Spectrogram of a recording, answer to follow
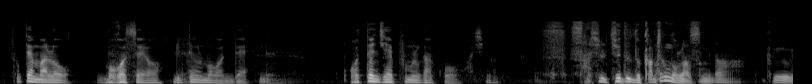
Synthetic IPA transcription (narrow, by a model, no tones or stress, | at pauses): sʰok̚t͈emaɭːo | mʌɡʌs͈ʌjoiɭt͈ɯŋɯɭmʌɡʌnnde̞ne | ʌt͈ʌnt͡ɕe̞pʰumɯɭkak̚k͈ohaɕʰinɡʌmɲid̥a | sʰaɕʰiɭt͡ɕedɯɭdok͈amt͡ɕ͈aŋnʌɭːas͈ɯmɲida̰ | kɯ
